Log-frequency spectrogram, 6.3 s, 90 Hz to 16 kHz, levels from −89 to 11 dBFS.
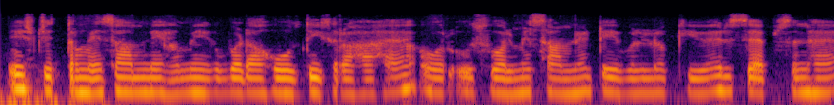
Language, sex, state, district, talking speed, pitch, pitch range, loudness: Hindi, female, Haryana, Rohtak, 200 wpm, 175 Hz, 170-175 Hz, -18 LUFS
